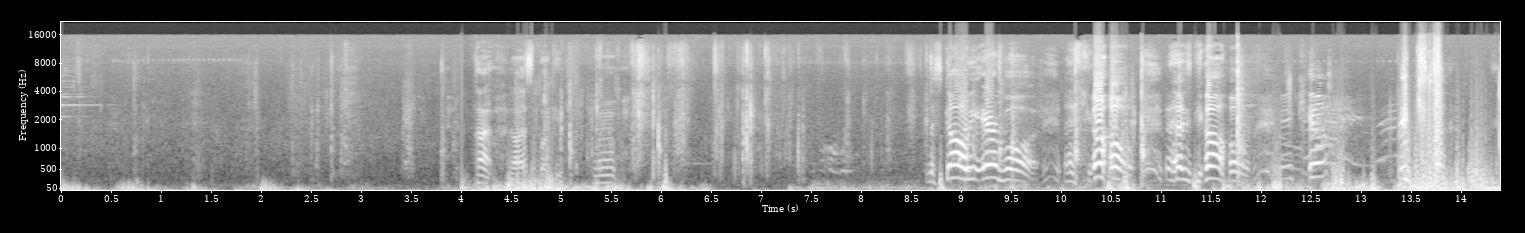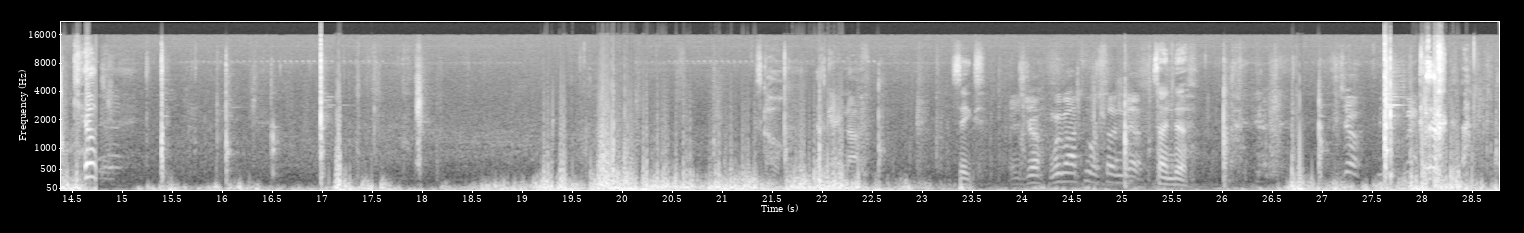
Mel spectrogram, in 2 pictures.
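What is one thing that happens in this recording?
A basketball bounces on concrete.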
